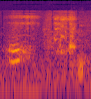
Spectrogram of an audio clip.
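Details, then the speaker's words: Child with harsh, grating, partly whistling biphasic stridor heard in both breathing phases, from a tightly narrowed airway below the vocal cords. "Vean este exteriores diferentes escuchan las dos fases de trifas"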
